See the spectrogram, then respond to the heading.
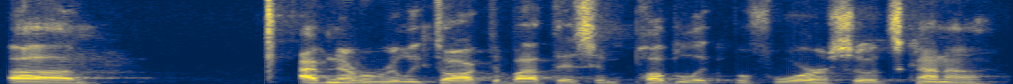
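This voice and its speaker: A man's voice: on the low side, fairly even intonation, normal speed, mellow. An American man giving an informal religious talk in a conversational way, often checking in with his listeners. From United States, Southern family from West Virginia, partly raised in Palestine. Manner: conversational, punctuated with "you know" and "right?" checks. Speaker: Islamic teacher giving a talk. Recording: reverberant hall.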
